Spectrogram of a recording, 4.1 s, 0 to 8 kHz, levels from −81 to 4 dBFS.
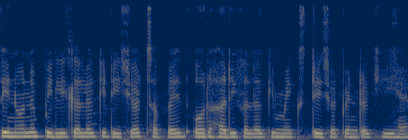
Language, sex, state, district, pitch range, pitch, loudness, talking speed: Hindi, female, Bihar, Sitamarhi, 200-215 Hz, 210 Hz, -33 LUFS, 235 wpm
